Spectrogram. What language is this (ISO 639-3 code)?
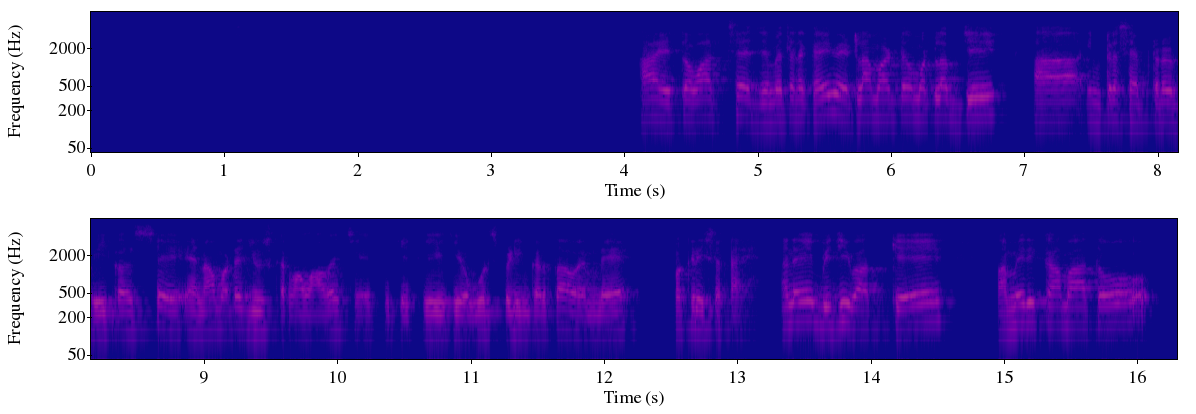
guj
